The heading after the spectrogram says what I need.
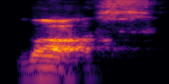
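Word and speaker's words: vase: inside it right you can call it a vas the pronunciation is vas V okay yeah flow was is on the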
